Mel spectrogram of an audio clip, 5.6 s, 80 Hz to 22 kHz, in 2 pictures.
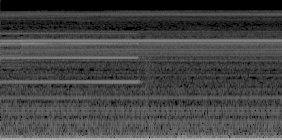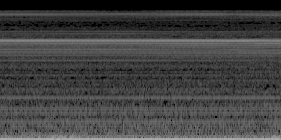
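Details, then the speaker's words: Microwave oven run on a Heart Interface Freedom Combi (Xantrex Freedom 458) inverter with failed electronic snubber, voltage spiking to 132: loud steady low buzz with faint high whine; mains-frequency buzzing from voltage spikes, can damage electronics and inverter. "microwave did not like it you could you could hear the microwave making kind of a loud buzzing noise so it can really can damage your electronics"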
